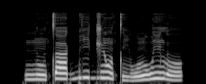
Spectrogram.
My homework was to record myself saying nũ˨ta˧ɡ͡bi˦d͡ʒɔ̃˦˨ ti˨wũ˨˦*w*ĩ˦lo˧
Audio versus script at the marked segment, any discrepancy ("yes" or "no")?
no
